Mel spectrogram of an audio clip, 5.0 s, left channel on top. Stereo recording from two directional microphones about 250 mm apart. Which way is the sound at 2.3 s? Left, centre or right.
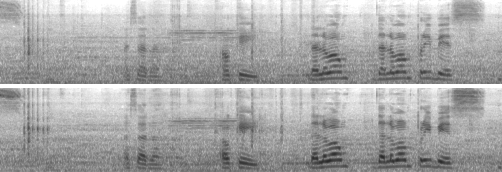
Left.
